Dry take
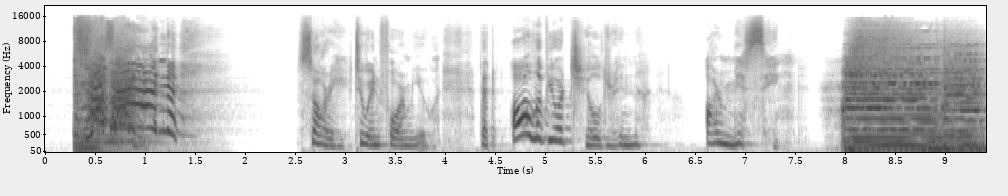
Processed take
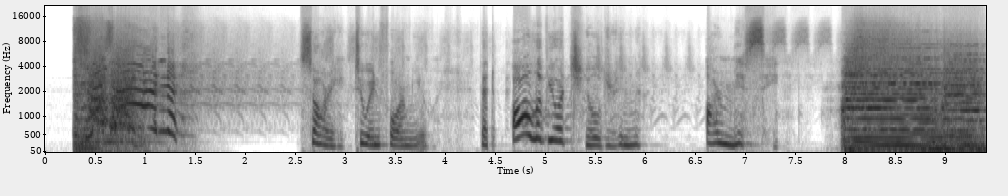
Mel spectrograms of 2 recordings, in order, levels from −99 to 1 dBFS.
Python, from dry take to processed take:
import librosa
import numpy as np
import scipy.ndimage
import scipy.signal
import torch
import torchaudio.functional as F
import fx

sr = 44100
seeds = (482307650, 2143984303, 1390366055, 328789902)

y = fx.leveller(x, sr, passes=2)
y = fx.echo_wet_highpass(y, sr, ms=228, feedback_pct=69, hz=2300.0, wet_db=-19.5)
y = y * librosa.db_to_amplitude(7.0)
